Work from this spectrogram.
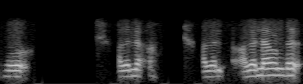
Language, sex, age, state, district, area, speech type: Malayalam, female, 60+, Kerala, Idukki, rural, conversation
